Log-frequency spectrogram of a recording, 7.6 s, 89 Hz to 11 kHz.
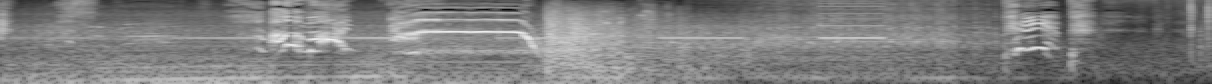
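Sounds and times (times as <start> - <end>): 
car engine rumble: 0.0 - 7.3
car reversing warning tone: 0.4 - 2.8, 4.1 - 5.6.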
